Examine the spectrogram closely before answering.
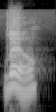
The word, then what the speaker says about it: Lille: the pro tour and lil is how you say it you were there i believe so lil perfect awesome uh lil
